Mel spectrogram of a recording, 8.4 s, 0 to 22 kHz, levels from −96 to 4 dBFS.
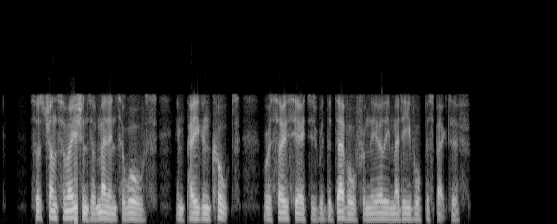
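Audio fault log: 1.12–1.22 s, packet loss with last packet repeated: just before "of men into wolves", about 70 ms of audio goes missing in short runs scattered across 100 ms, the longest lasting 40 ms. Each gap is filled by looping the previous packet, and the loops don't align with the pitch, so the 40 ms run briefly buzzes. The loop rate points to roughly 10 ms packets, giving a short robotic stutter over the telephone-band audio.
4.52 s, packet loss with last packet repeated: between "in pagan cult were" and "with the devil from", a single packet of about 10 ms is replaced by a repeat of the one before it, which leaves one small blip.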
